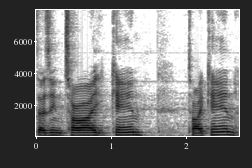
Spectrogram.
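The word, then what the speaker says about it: Taycan: against Tesla the Porsche Taikan that's apparently how it's pronounced as in toy can ty can not taken as it's spelt I wanna knows perception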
